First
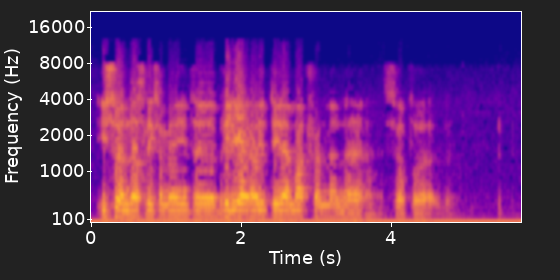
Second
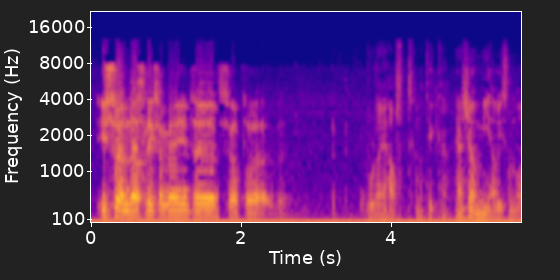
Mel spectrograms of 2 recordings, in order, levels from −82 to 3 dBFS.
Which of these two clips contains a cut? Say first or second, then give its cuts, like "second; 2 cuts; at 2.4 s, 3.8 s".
second; 3 cuts; at 1.7 s, 3.7 s, 4.8 s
